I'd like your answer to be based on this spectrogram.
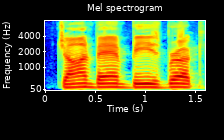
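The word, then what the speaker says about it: Vanbiesbrouck: John Baby Brook is overrated. – What? – I can't say his name right. – Oh, Beezer? – John Van Beesbrook.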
